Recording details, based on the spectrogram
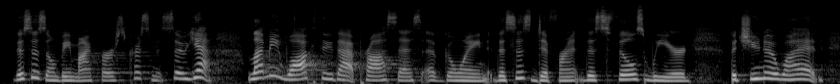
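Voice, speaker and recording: An unremarkable speaking voice: a woman with an American accent and a fairly high pitch. She keeps a moderate pace and ordinary pitch variation on a very clean recording with a silent background. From North Carolina. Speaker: pastor's wife. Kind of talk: casual chat.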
